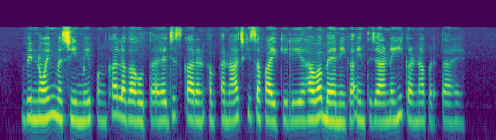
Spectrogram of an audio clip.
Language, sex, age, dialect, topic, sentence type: Hindi, female, 25-30, Hindustani Malvi Khadi Boli, agriculture, statement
